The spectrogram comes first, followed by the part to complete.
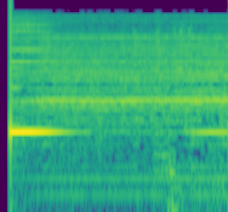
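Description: A single bell-like note struck sharply, loud at first and then fading quickly to a long, steady ringing.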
